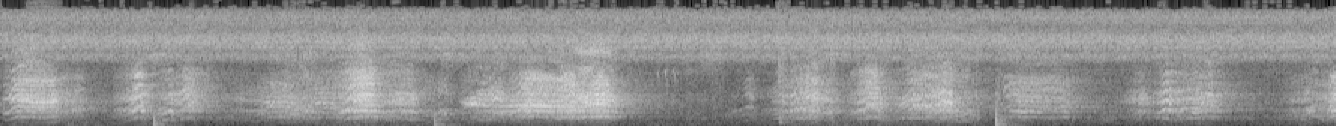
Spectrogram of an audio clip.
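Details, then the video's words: Macaws in Manu, Peru: scattered raspy squawks, some louder and some distant, with a few sharp knocks and a steady high insect drone. "Guacamayos Manu Perú"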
